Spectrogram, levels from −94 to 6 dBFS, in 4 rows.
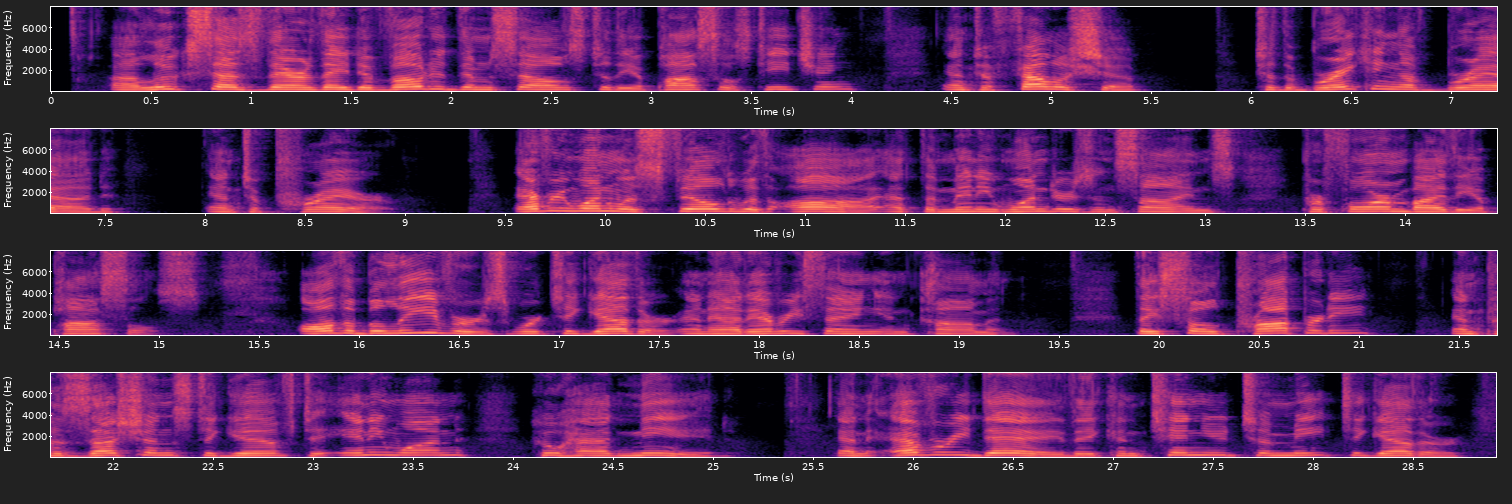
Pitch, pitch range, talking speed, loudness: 190 Hz, 175-210 Hz, 140 wpm, -24 LUFS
